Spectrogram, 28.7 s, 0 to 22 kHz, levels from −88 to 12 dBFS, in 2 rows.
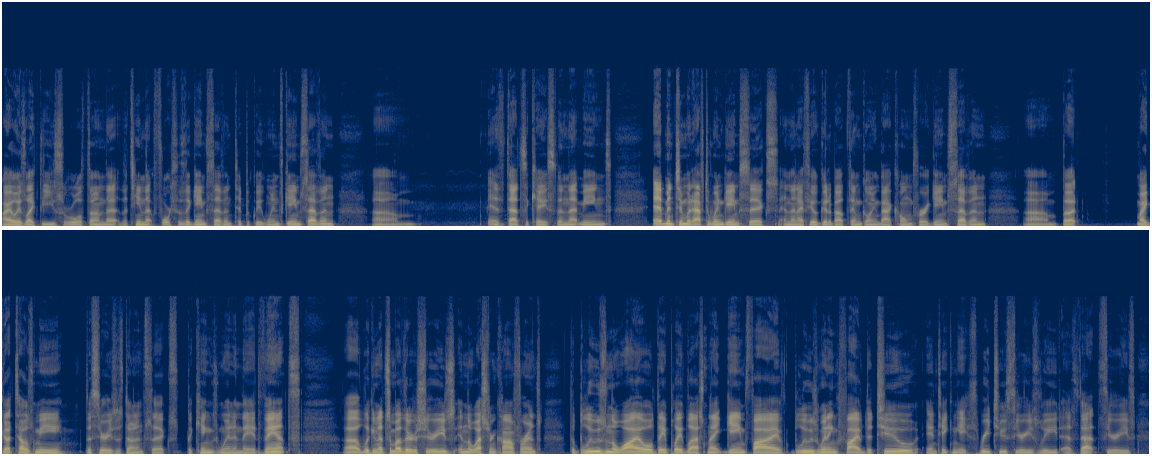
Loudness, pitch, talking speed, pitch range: -23 LUFS, 105 Hz, 220 wpm, 100-115 Hz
